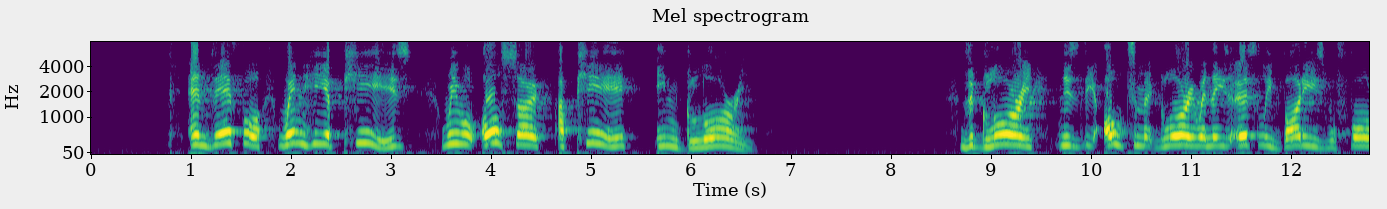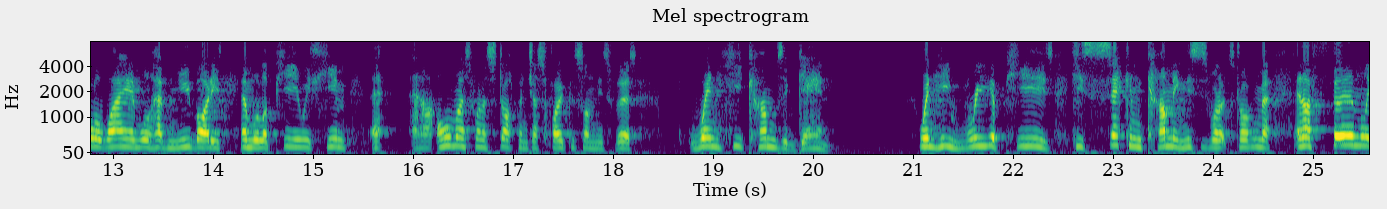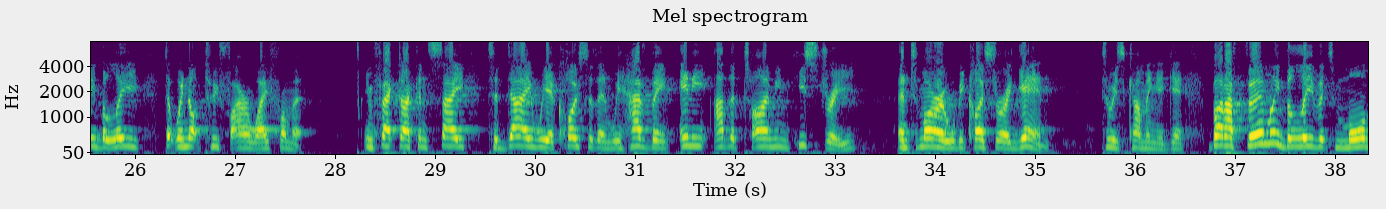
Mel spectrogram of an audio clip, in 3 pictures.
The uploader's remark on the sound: This series was preached over a nine week period at Esperance Church of Christ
